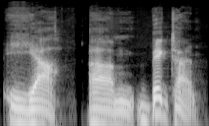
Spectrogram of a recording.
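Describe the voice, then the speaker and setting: Man, fairly low pitch, casual chat, halting, self-effacing, podcast guest. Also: lively intonation.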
